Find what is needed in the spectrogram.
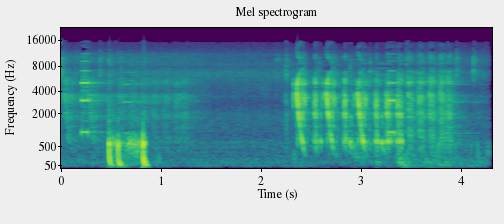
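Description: Handling noise from a phone being swung and rubbed as it moves: a pair of thumps about half a second in, then a rapid run of scratchy rubbing strokes near the end.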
